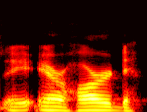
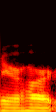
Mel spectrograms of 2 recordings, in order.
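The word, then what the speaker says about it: Ehrhard: Oh, that's Airhard, not Airheart. Okay.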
